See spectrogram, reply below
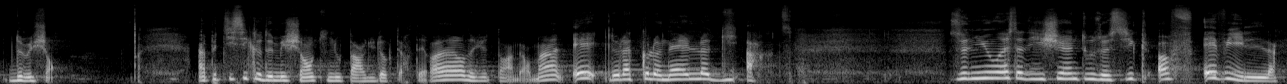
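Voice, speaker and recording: A woman with a French accent gives a casual rundown of a game update, talking slowly and hesitantly with plenty of fillers and false starts. Her voice is soft and mellow, and a long reverb trails behind it. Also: mid-range voice. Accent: French accent in English. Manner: hesitant, full of fillers and restarts. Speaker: gaming channel host.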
